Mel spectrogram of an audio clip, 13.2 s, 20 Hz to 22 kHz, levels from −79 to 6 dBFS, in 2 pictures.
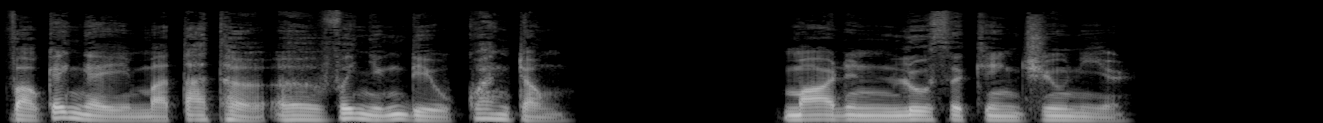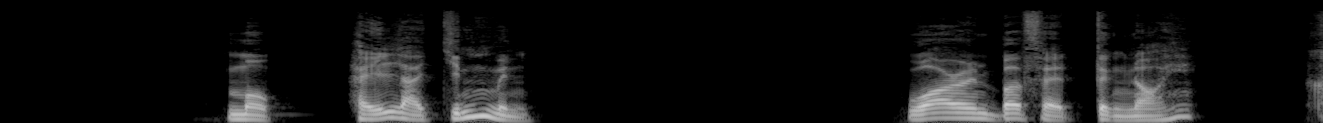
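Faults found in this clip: No faults found in the speech recording. No component flagged and no ticket action required.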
